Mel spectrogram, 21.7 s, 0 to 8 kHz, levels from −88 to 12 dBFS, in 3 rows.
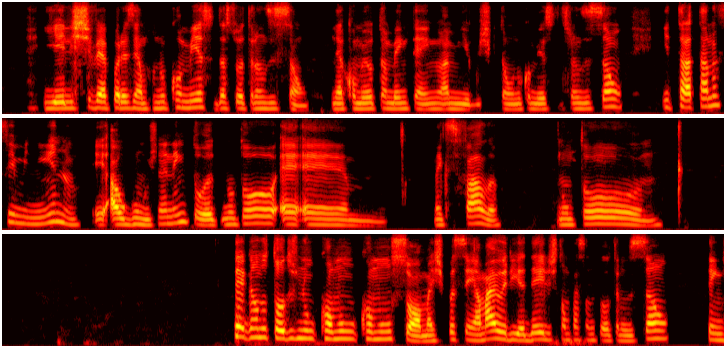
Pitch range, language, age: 155-215 Hz, Portuguese, 20-39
